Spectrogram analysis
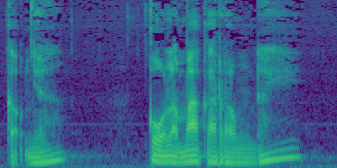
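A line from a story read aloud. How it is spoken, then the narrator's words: Sighing. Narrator (Vietnamese): Bách Việt lúc này thở dài lên tiếng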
